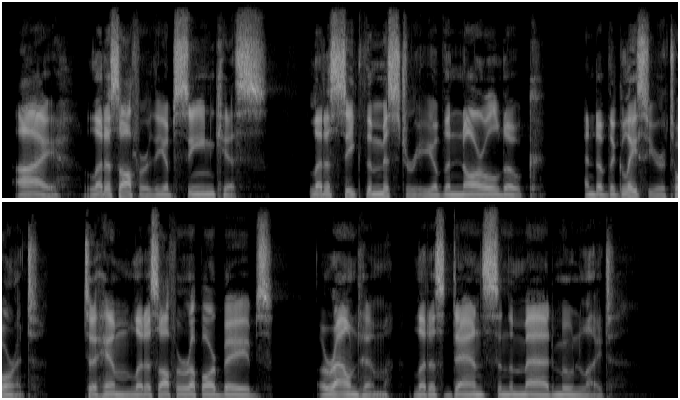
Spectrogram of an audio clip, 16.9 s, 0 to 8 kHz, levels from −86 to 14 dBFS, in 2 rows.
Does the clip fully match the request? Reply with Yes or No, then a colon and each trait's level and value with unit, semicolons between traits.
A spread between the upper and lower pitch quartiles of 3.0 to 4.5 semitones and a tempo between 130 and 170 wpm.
No: narrow, 2.5 semitones; slow, 135 wpm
